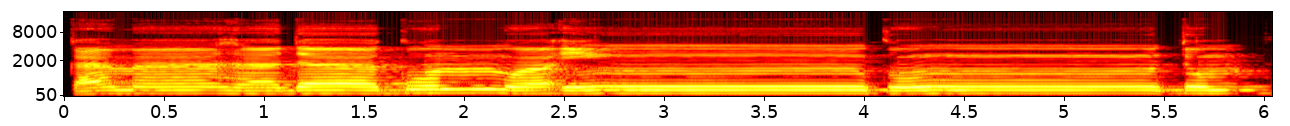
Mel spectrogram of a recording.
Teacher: mim bertemu wawu dibaca dengan jelas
